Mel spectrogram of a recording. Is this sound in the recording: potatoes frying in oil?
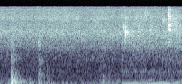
yes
